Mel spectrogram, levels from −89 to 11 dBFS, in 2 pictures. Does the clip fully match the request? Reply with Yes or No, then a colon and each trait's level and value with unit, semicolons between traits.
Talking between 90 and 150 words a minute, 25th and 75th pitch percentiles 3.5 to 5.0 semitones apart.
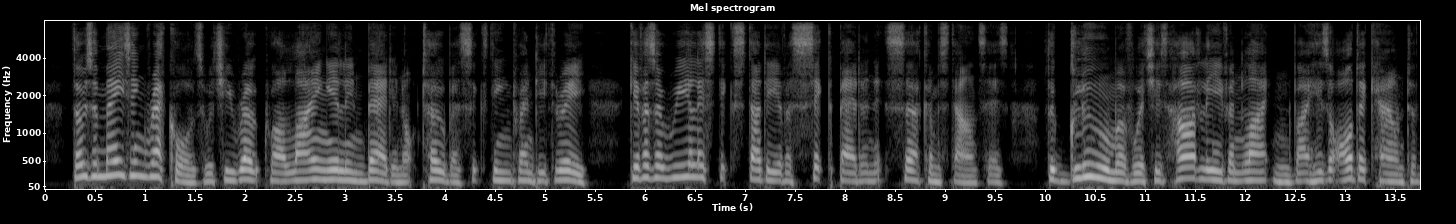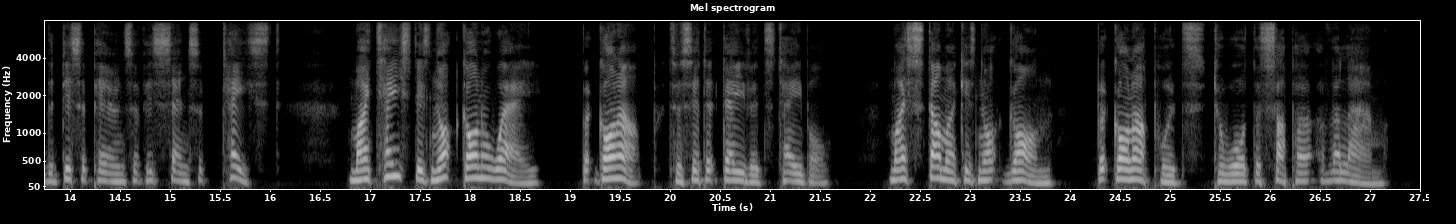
No: average, 160 wpm; average, 4.2 semitones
